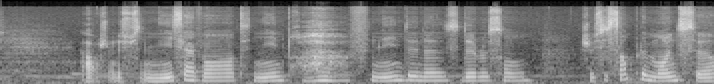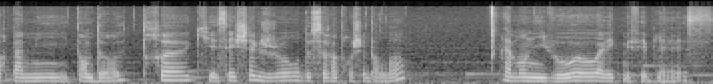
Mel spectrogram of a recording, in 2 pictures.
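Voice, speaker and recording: A woman speaks very slowly in a shaky voice against noticeable background noise. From Pakistan. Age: 30s. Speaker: podcast host. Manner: trembling.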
